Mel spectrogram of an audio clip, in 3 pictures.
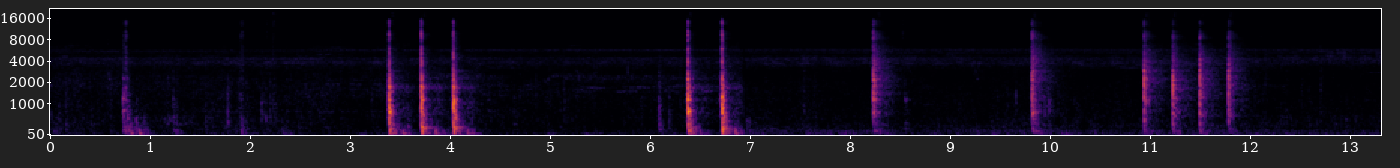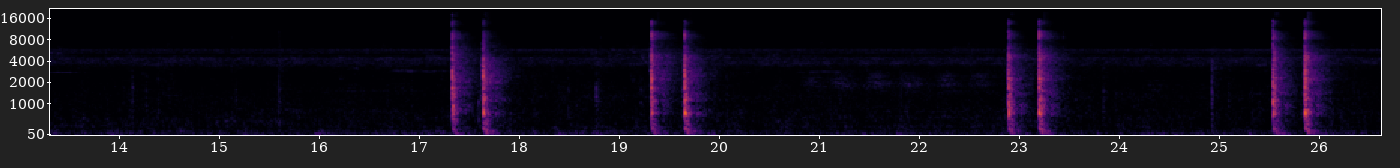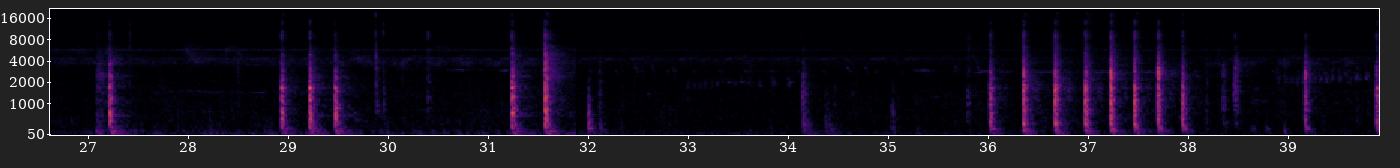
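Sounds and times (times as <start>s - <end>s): hand tool striking hard material: 3.4s - 4.3s, 6.4s - 7.0s.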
